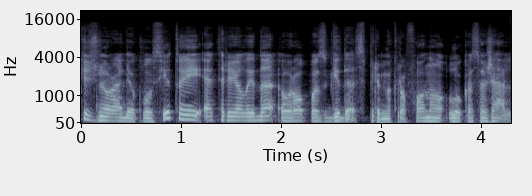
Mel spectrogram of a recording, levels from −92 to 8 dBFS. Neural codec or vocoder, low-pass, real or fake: codec, 44.1 kHz, 7.8 kbps, Pupu-Codec; 14.4 kHz; fake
